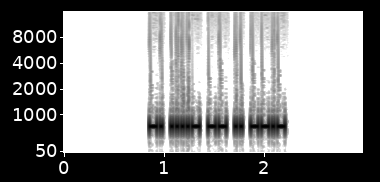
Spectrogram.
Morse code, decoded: N4MIQ

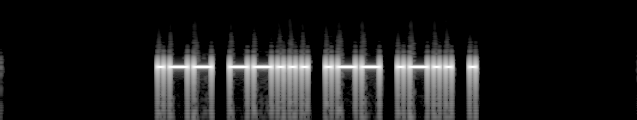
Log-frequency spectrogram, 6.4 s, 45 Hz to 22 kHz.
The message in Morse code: W7WLE

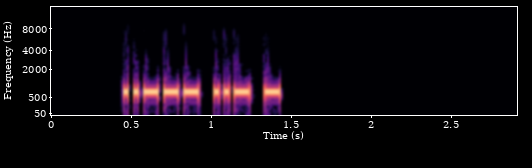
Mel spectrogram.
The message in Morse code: 2UT

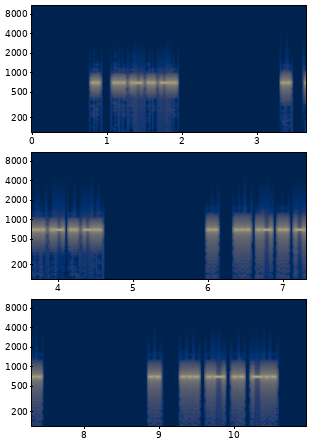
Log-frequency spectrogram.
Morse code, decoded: I SAID I SAID I SAID I SAID

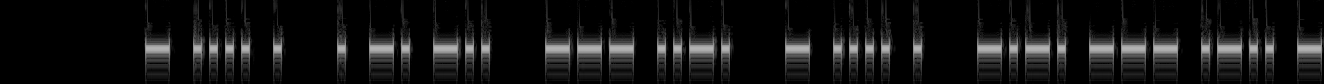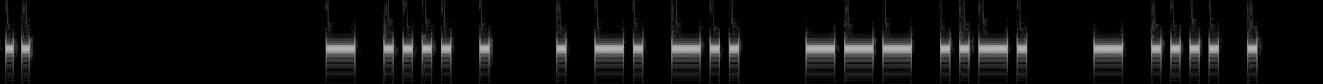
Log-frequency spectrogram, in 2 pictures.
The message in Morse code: THE END OF THE COLD THE END OF THE

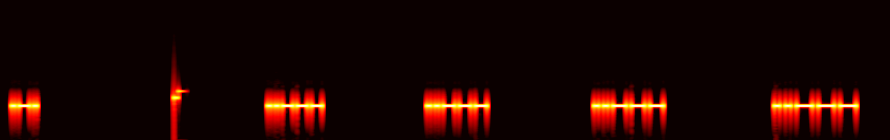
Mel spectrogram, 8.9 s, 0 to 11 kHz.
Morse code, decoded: R 2222

